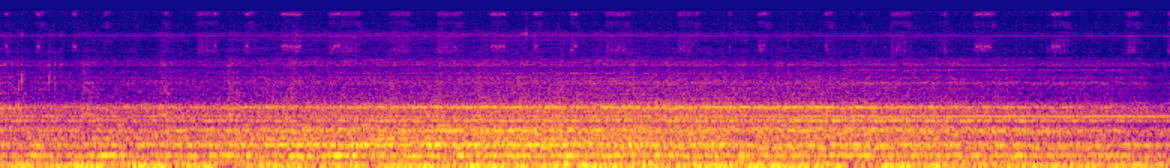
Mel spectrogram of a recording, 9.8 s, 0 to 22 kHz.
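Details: 2006 Range Rover Sport differential after rebuild for vibration and howling, all new bearings and races; steady droning hum with fixed tone over road roar, loud throughout. Owner suspects pinion preload set too high at 35 in-lbs, maybe should be 20.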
